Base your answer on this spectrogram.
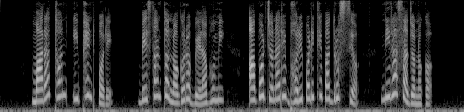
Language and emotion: Odia, sad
